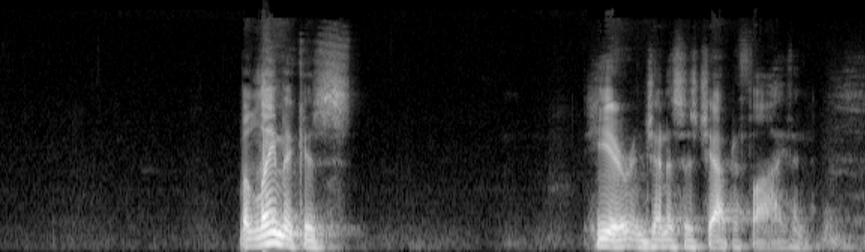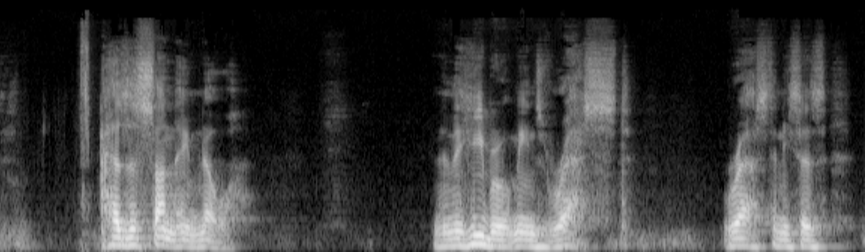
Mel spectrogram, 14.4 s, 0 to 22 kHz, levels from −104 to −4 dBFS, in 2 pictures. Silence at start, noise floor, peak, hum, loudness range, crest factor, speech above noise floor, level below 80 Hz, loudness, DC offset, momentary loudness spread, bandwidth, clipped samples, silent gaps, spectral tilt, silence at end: 2 s; -74 dBFS; 0 dBFS; none; 4 LU; 22 dB; 55 dB; -52 dBFS; -19 LUFS; under 0.1%; 19 LU; 12 kHz; under 0.1%; none; -6.5 dB/octave; 0.35 s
